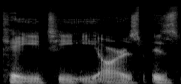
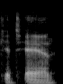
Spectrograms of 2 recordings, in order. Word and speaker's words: Keter: Same with Kether, as Keter leads to, because it's pronounced Keter.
